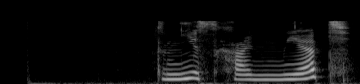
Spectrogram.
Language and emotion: Russian, neutral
